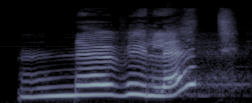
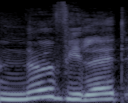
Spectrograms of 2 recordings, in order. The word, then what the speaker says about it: Neuvillette: Wait, Nervilette? Nouvelette? Nouvelette? I Nouvelette. saw you all chatting just now, but it seems you still don't know who Monsieur Neuvillette is.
